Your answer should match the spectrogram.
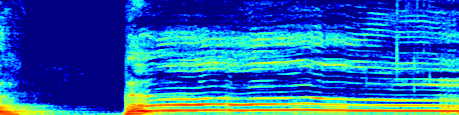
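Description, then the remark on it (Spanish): A person mimics a wolf howl with one long, steady, loud note held for nearly two seconds, rising slightly after a brief quiet start. “Los que están allá afuera en la calle hoy día en Nueva York son lobos. Así.”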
